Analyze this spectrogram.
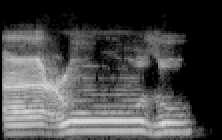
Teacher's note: Tenggorokan paling bawah. Hamzah itu keluar dari pangkal tenggorokan. Dan dia huruf yang tipis, tidak boleh ditebalkan. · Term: huruf hamzah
